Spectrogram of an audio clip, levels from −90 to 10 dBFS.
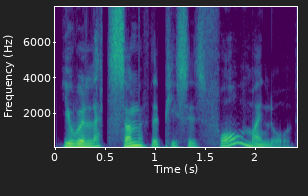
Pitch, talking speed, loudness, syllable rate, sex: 155 Hz, 245 wpm, -19 LUFS, 5.0 syllables/s, male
